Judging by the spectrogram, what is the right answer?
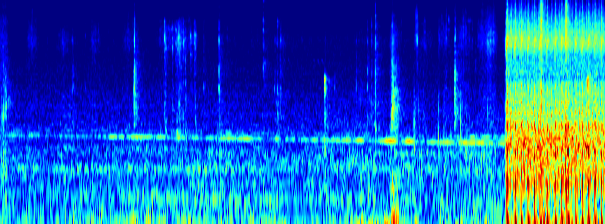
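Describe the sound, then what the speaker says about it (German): Rapid automatic PDW gunfire in a video game: a steady stream of clipped shots, then a louder, denser burst near the end. "Schieß nie No-Scope mit der PDW, Alter."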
